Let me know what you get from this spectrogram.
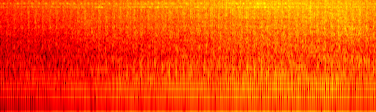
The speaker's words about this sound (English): Hey, where do you think, where do you think this helicopter's going? What? I hope, we gotta get out of the country. This thing better be going to America. I hope this thing's going to America.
